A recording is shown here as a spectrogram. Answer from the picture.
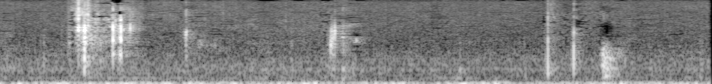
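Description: Mouth sounds of biting into and chewing a mooncake's pastry and filling, with a few short sharp clicks of the lips and teeth.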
